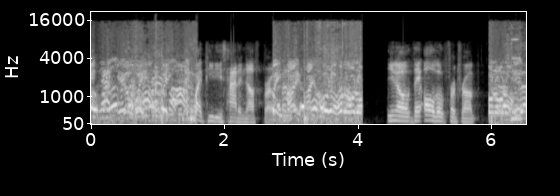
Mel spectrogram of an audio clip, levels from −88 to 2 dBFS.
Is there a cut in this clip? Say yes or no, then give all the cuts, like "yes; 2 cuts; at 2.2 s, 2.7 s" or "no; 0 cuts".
no; 0 cuts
